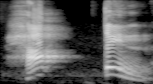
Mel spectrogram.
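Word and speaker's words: حق: হাক কফ দুই কিন হাক্কন হাক্ক আমরা যদি এখানে ওয়াকফ করি উচ্চারণটা হবে হাক্ক মজা আছে কোরআন পড়া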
